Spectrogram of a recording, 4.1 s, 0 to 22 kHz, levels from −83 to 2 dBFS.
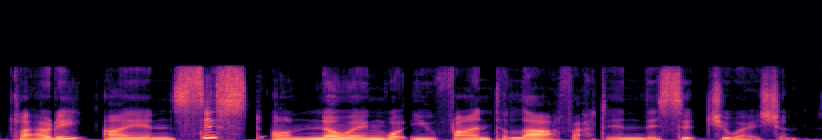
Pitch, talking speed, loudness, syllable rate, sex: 205 Hz, 205 wpm, -17 LUFS, 5.0 syllables/s, female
